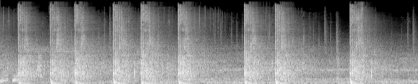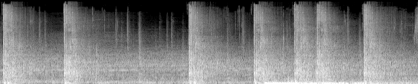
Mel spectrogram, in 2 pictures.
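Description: Gunfire from a regenerating-ammo weapon in the game Control: repeated sharp, loud shots in short volleys and single cracks, spaced by brief pauses, ending in a heavier sustained rumble.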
